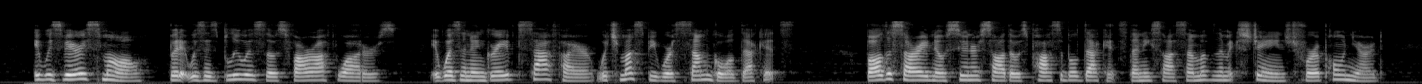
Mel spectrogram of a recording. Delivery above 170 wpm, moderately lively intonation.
Yes: average, 180 wpm; average, 3.1 semitones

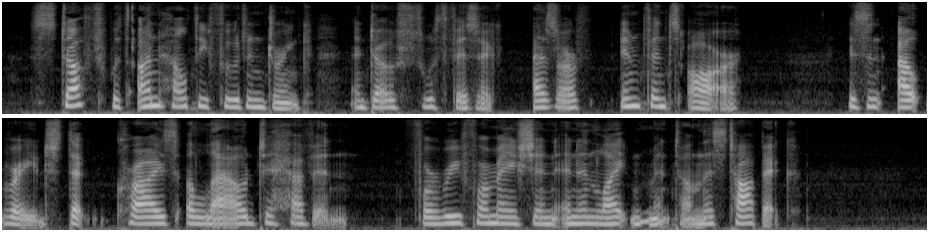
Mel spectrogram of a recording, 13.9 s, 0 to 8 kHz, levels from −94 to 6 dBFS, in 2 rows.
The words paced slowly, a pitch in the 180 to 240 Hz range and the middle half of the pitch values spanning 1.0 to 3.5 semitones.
Yes: slow, 115 wpm; medium, 185 Hz; narrow, 2.5 semitones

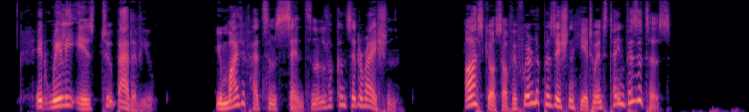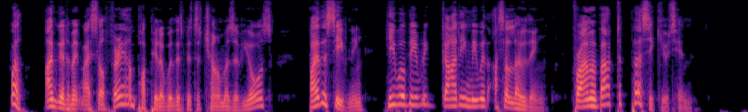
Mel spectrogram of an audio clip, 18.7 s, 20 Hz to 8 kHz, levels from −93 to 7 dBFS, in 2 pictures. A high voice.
No: medium, 175 Hz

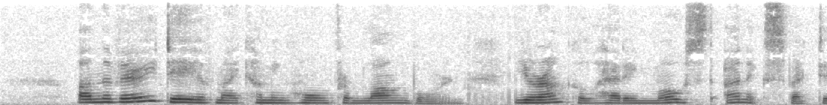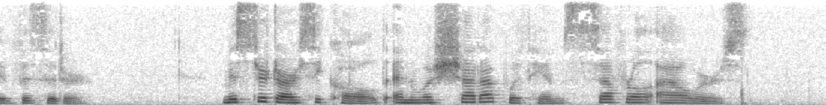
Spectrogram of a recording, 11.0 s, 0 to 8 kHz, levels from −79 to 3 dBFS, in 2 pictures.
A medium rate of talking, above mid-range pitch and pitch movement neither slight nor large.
Yes: average, 150 wpm; high, 195 Hz; average, 4.2 semitones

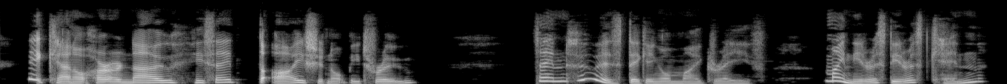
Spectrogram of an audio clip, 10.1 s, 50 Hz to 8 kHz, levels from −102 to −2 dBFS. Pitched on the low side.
No: medium, 165 Hz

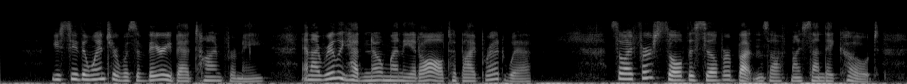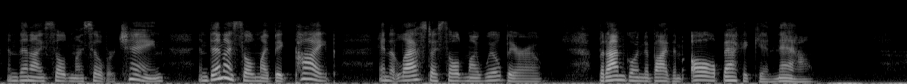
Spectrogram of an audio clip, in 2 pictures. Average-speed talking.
No: fast, 220 wpm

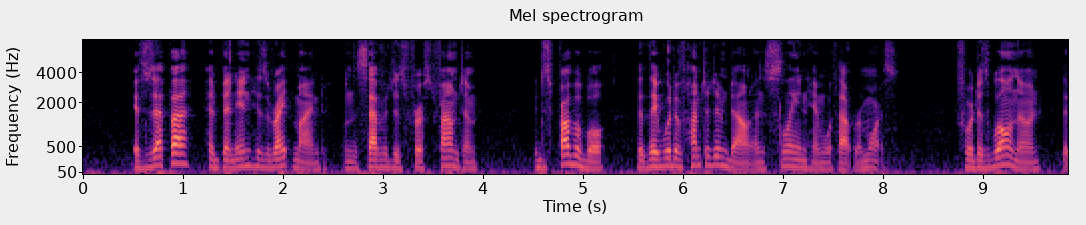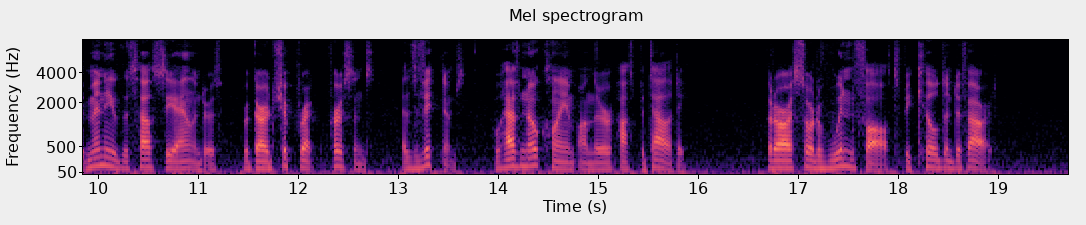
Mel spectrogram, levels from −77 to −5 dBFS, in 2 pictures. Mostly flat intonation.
No: average, 4.6 semitones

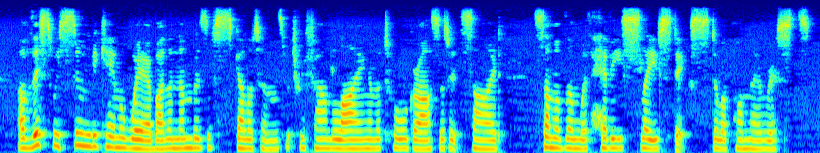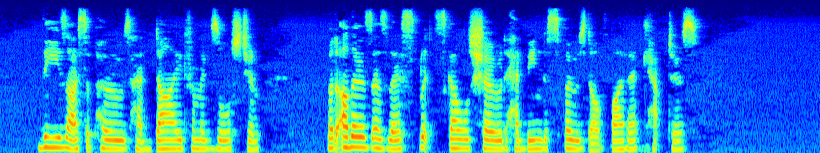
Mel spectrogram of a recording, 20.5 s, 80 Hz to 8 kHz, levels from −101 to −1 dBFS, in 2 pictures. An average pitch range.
No: narrow, 1.8 semitones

